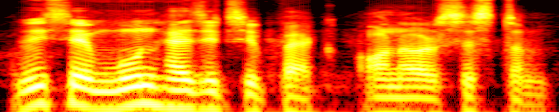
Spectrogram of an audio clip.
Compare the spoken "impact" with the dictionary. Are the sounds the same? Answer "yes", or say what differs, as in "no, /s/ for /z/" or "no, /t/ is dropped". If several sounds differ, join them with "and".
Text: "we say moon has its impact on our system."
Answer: no, /t/ is dropped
